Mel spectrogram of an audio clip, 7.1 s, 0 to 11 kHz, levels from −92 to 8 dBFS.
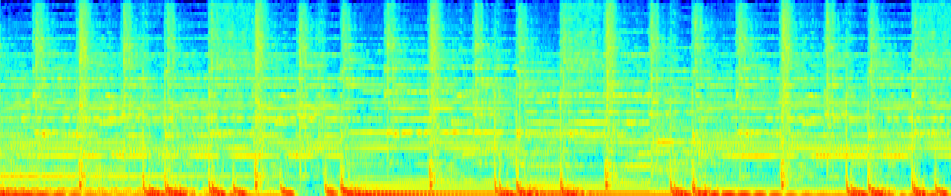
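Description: No technical faults can be heard anywhere in the audio.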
